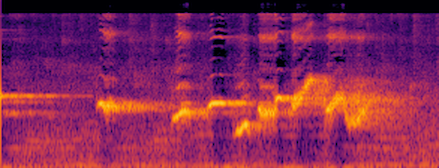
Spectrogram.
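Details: Singing white-rumped shama provoking an untrained bird: a long held whistle, then a rich warbling phrase of slurred notes that climbs and falls in quick succession, loud and clear.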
